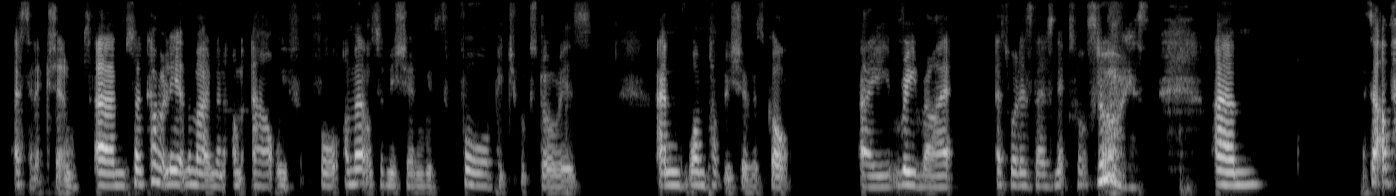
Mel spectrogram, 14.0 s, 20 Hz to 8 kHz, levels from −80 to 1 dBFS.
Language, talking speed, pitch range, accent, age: English, 160 wpm, 190-255 Hz, British, 20-39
